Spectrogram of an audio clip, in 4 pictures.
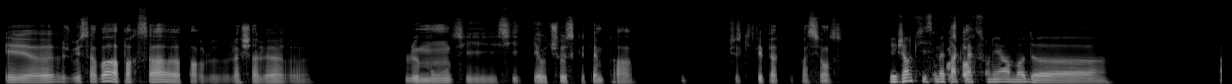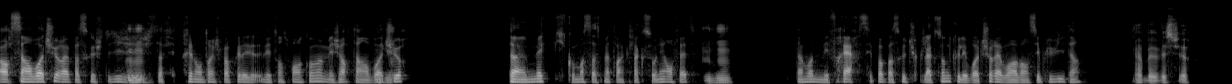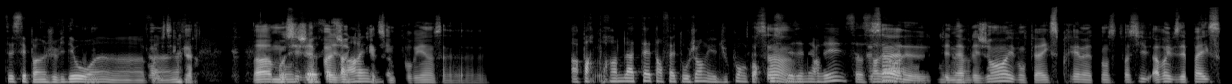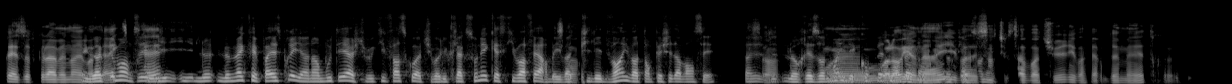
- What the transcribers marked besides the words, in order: laugh; other noise
- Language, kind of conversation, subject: French, unstructured, Qu’est-ce qui te fait perdre patience dans les transports ?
